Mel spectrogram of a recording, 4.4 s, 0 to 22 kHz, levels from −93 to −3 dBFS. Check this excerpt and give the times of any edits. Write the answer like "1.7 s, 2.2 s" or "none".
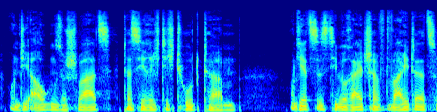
1.2 s, 2.0 s, 3.0 s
